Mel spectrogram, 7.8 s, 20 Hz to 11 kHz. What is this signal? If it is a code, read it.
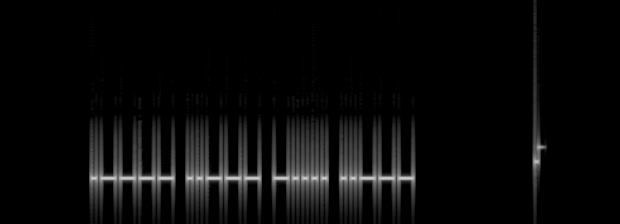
Morse code, heard as a keyed tone, about 20 wpm, 700 Hz. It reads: 1262
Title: Numbers - 4-Digit 20wpm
